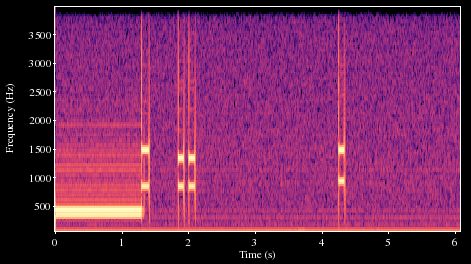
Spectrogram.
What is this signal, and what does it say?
DTMF, heard as telephone touch tones, tones of about 110 ms. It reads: 988 #
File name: recordings / PortlandUnion Millennium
